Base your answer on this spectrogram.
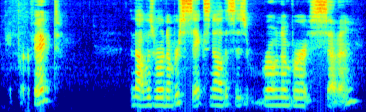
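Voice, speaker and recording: A young woman with a hoarse, raspy voice hosts a casual crochet tutorial. She chats with a lot of "like" and counts her stitches in a soft whisper. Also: medium pitch, moderate pace. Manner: chatty, with lots of "like".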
